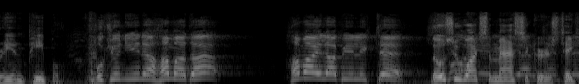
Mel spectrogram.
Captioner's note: through translator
